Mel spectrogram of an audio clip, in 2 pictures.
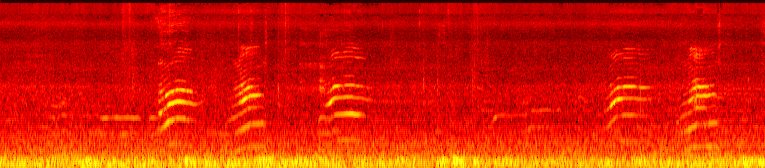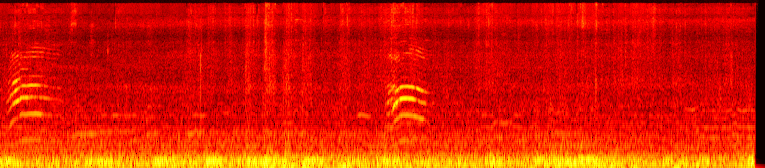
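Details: Munchkin cat on its first ride, scared or excited, meows about eight times in quick sets. The calls are bright and slide down in pitch, with a constant low vehicle rumble underneath.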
